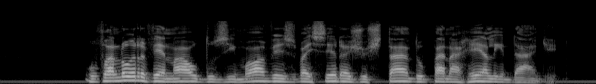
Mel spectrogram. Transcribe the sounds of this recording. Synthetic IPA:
ʊvaloɾvenawd̪ʊzimɔvejzvajseɾaʒuʃt̪ad̪ʊpaɾɐʁealid̪a̰d͡ʒɪ̰

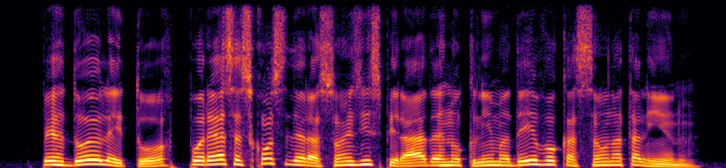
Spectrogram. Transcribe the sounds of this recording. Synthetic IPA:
peɾd̪ojʊlejt̪oɾpoɾɛsɐskõsid̪eɾasõj̃zĩspiɾad̪ɐznʊklĩmɐd̪ɪevokasɐ̃w̃nat̪alĩnʊ̰

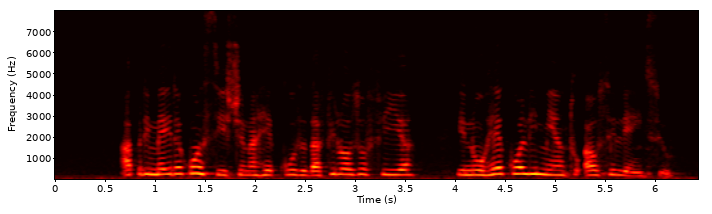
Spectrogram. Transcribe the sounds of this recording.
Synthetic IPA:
ɐpɾimejɾɐkõsist͡ʃɪnɐɦekuzɐd̪ɐfilozofiɐ | ɪnʊɦekolimẽnt̪ʊʔawsilẽsjʊ

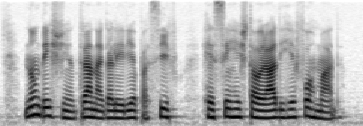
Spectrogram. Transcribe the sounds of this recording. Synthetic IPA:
nɐ̃w̃d̪ejʃʊd͡ʒɪẽnt̪ɾaɾnɐɡaleɾiɐpa̰sifi̥kʊ | hesẽj̃ɦeʃt̪awɾad̪ʊiɦefoɾma̰d̪ɐ

